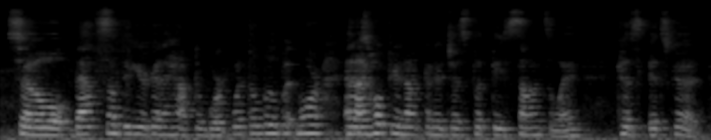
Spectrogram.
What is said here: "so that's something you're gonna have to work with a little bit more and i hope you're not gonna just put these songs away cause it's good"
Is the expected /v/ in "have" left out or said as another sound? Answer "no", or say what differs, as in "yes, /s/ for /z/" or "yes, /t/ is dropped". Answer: yes, /f/ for /v/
